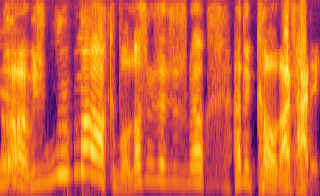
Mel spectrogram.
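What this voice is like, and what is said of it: Imitates another person's voice. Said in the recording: “It was a good impression of me.”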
